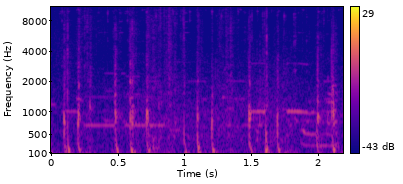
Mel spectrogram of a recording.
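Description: Roach, the horse in The Witcher 3, clip-clops along in a steady, close rhythm, with speech over the hoofbeats.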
